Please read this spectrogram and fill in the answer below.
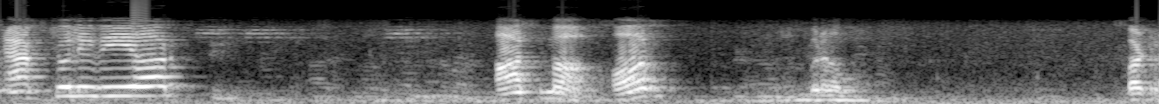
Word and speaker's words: Brahman: they refer it as brah written as Brahman pronounced as brah or Atma this is supreme reality according to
